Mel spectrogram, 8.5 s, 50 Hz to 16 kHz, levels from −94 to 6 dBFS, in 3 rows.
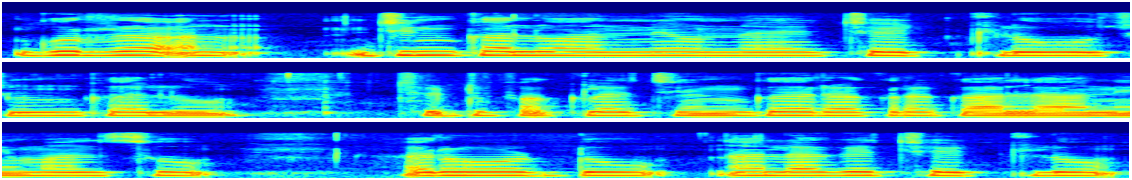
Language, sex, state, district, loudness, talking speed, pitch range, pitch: Telugu, female, Andhra Pradesh, Sri Satya Sai, -15 LUFS, 100 wpm, 215-230 Hz, 220 Hz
